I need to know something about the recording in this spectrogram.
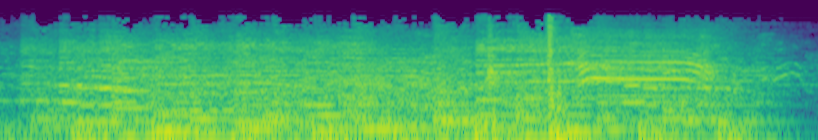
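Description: A sharp crack, then a sudden drawn-out scream rising over lively jazz club music and crowd chatter, as a knife thrown by a police officer strikes a criminal's hand in a jazz club. The cry lasts about a second and sits loud above the band.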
